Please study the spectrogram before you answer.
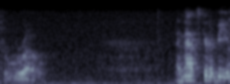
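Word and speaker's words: rho: version of it which looks like a p but it's pronounced row and that's going to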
